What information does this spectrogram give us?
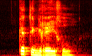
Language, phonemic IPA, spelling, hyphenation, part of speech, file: Dutch, /ˈkɛ.tɪŋˌreː.ɣəl/, kettingregel, ket‧ting‧re‧gel, noun, Nl-kettingregel.ogg
- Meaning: chain rule (formula to calculate the derivative of a composite function)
